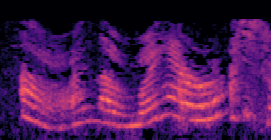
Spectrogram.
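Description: A voice run through a phone voice-changer effect makes a string of about four wordless sounds, each with its pitch swinging up and down in smooth waves.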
